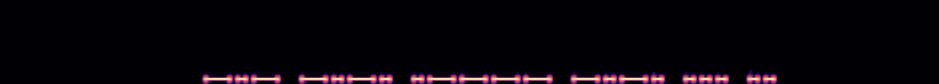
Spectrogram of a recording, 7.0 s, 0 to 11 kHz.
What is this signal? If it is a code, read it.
Morse code, heard as a keyed tone, about 21 wpm, 700 Hz. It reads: KC1CSI
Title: Speed Racing - USA 2x3 Call Signs 20wpm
